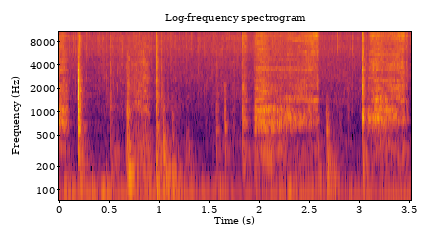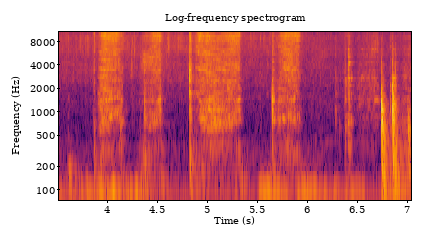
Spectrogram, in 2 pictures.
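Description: Squash pieces sizzling in a pan for a squash laksa, with bursts of loud frying hiss broken by scraping and stirring sounds in an uneven rhythm, close by and with no talking.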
